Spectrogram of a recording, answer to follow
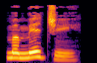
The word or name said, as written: momiji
